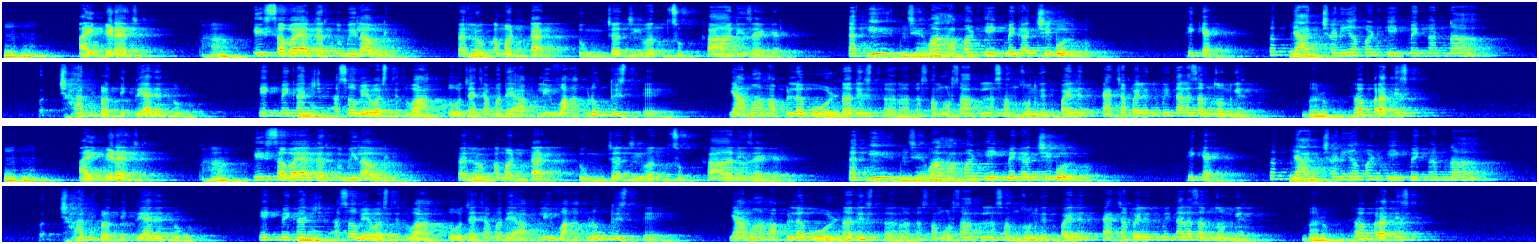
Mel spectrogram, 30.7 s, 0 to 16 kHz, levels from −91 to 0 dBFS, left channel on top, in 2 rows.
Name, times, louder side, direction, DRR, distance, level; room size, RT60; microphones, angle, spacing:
voice 1, 0.0-0.4 2.0-2.3 4.7-4.9 8.6-9.6 12.9-13.3 18.3-18.6 28.3-28.9, equal, ahead, 4 dB, 2.2 m, -30 dB
voice 2, 0.8-1.4 2.5-3.9 4.6-5.4 5.8-7.8 8.5-10.7 11.8-12.1 12.9-14.8 15.9-17.2 17.9-21.9 22.6-27.8 28.9-29.4, equal, 80° left, 4 dB, 4.3 m, -30 dB
20.0 x 15.5 x 8.8 m, 0.77 s
head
